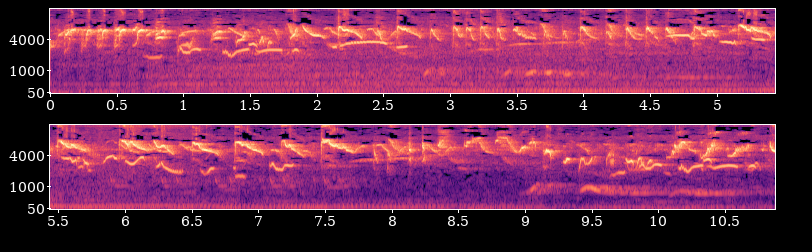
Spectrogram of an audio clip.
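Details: White-eye used as a lure to make birds sing: dense, rapid high twittering with quick rising and falling whistled notes, several birds overlapping, plus lower slurred whistles from other birds and a low background hum.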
